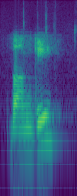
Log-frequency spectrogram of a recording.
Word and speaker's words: Bunge: Would it be safe to invest with Bunge? – Bunge, first of all, how great it is that you pronounce it correctly.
